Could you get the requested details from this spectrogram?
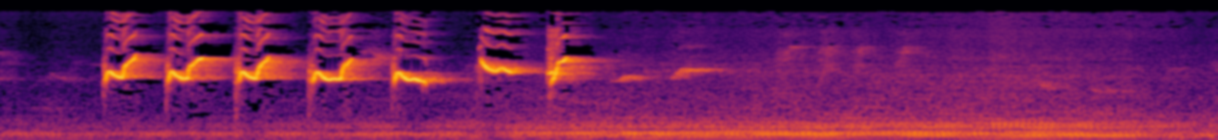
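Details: Provoking scream of a greater green leafbird: seven loud, evenly spaced notes, each swooping up then down, delivered at a steady clip, followed by a soft low background hum.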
